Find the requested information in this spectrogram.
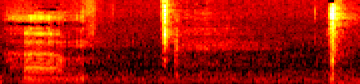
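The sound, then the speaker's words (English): Lip smacking by a man: two short, wet, sharp smacks spaced about a second apart, following brief speech. “My wife yelled at me for doing that on the show. Smack my lips. I got juicy lips, what can I say?”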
